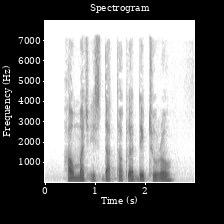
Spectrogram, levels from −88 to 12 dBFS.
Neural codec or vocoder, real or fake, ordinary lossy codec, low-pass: codec, 16 kHz, 0.4 kbps, LongCat-Audio-Codec; fake; MP3, 48 kbps; 7.2 kHz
